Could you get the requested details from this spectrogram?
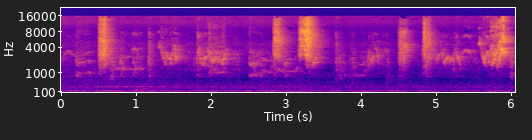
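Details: Baby budgerigar going out for the first time, uttering sparse harsh squawks and softer chirps spaced a second or two apart, quieter than before, over a low hum.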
